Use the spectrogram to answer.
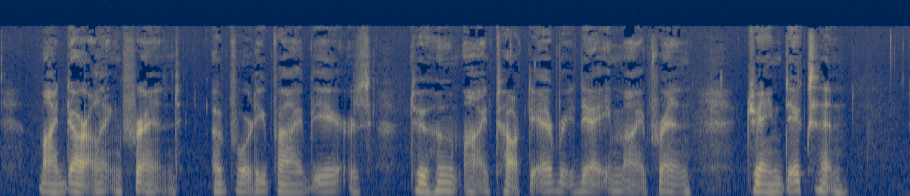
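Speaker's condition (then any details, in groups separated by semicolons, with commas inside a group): Spasmodic dysphonia; voice changed from original voice, speaking physically difficult, requires hard work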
